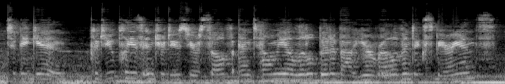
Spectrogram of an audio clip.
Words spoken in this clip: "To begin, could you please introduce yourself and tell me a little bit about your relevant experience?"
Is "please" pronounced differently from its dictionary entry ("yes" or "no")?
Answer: no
